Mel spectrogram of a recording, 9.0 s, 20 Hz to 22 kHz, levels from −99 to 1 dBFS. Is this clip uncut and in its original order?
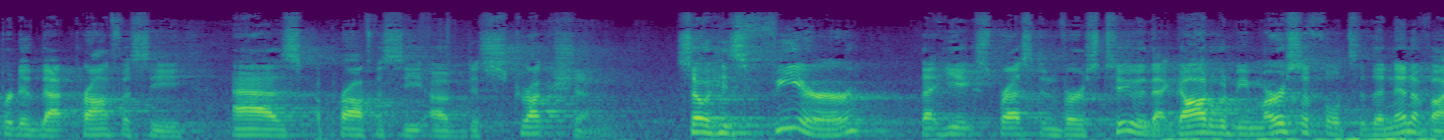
yes; 0 cuts

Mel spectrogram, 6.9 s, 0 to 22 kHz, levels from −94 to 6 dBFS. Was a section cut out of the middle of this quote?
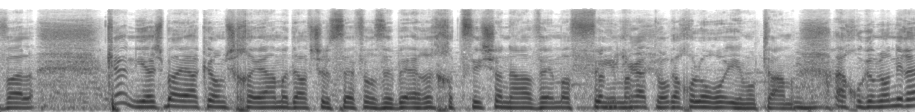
no; 0 cuts

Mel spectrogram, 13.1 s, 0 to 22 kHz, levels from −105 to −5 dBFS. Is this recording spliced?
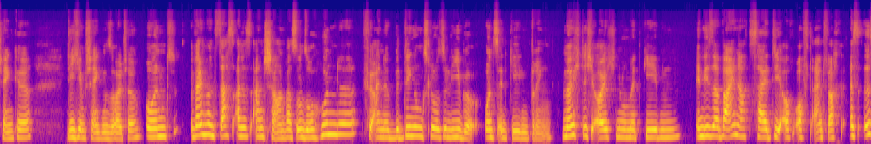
yes; 2 cuts; at 2.2 s, 8.4 s

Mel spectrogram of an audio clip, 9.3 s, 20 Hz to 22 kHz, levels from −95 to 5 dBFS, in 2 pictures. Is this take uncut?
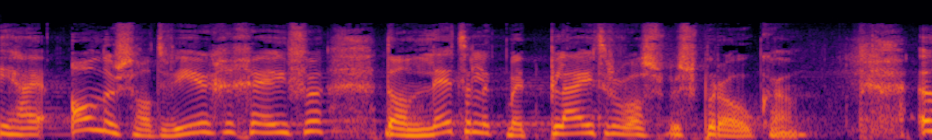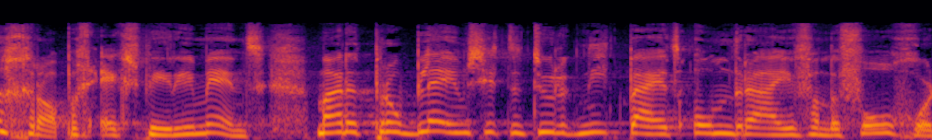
yes; 0 cuts

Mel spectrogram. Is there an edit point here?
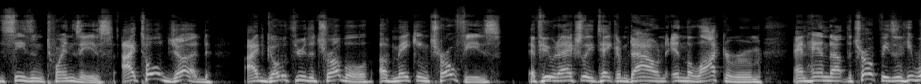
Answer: no; 0 cuts

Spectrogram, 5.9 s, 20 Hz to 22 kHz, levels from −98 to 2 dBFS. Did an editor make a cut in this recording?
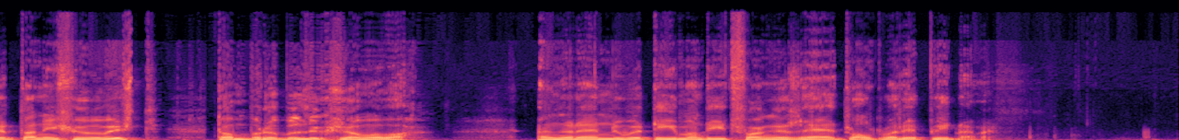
yes; 3 cuts; at 1.0 s, 4.2 s, 4.8 s

